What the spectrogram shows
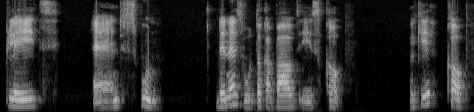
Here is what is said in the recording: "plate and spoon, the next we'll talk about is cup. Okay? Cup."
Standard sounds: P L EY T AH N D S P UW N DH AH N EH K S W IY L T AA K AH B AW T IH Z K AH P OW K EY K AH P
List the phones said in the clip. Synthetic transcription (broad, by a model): P L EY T AH N D S P UW N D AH N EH S W IY L T AA K AH B AW T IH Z K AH P OW K EY K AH P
